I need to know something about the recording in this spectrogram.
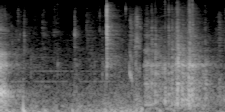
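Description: Pressure cooker lid being handled and lined up on the pot: a light knock, then a run of small metallic clicks and scrapes.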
